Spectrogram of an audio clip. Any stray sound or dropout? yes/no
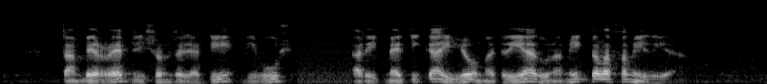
no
